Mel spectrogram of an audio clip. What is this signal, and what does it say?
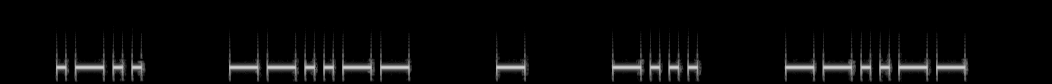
Morse code, heard as a keyed tone, about 13 wpm, spaced as for 7 wpm, 800 Hz. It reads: L,TB,
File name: LEZIONI / 10 SIGNS / 10D COMA ws 12wpm 3618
